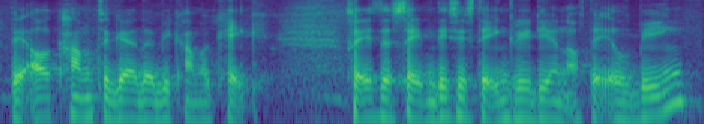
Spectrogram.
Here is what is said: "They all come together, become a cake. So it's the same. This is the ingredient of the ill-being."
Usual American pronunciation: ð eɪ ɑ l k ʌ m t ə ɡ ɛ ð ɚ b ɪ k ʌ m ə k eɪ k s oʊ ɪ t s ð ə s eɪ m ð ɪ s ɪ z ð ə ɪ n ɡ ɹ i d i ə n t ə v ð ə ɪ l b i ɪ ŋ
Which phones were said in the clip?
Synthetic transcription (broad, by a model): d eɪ ɑ l k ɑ m t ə ɡ ɛ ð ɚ b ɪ k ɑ m ə k eɪ k s oʊ ɪ t s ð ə s eɪ m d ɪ s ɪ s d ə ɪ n ɡ ɹ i d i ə n ə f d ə ɪ l b i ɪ ŋ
